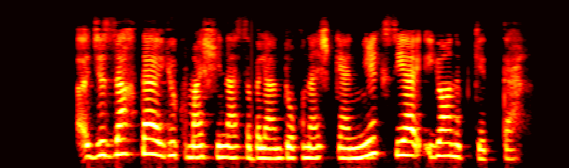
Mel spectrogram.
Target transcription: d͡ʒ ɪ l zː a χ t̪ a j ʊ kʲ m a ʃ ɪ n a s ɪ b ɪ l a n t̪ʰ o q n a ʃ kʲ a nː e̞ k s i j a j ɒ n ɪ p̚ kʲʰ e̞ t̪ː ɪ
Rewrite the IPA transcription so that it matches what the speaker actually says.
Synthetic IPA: d͡ʒ ɪ zː a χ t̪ a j ʊ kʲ m a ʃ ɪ n a s ɪ b ɪ l a n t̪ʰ o q n a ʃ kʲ a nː e̞ k s i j a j ɒ n ɪ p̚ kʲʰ e̞ t̪ː ɪ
